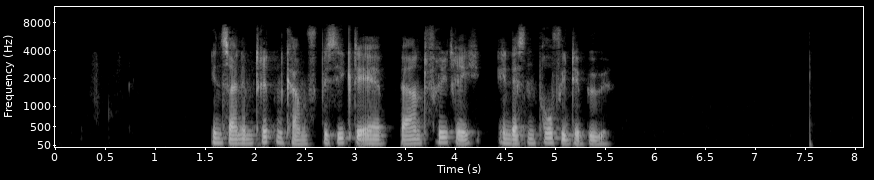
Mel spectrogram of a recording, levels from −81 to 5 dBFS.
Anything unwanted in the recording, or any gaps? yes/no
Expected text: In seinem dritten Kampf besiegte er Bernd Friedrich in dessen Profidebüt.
no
